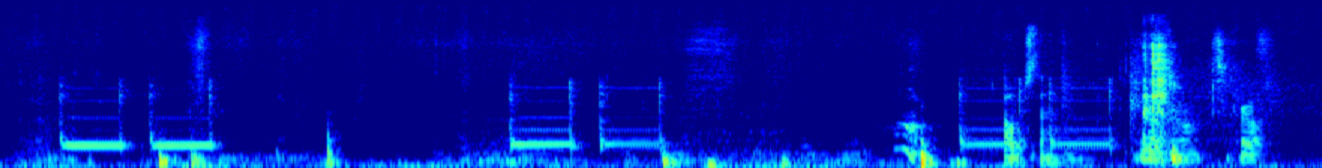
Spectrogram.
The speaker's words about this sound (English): And it's the first phone call for the podcast.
